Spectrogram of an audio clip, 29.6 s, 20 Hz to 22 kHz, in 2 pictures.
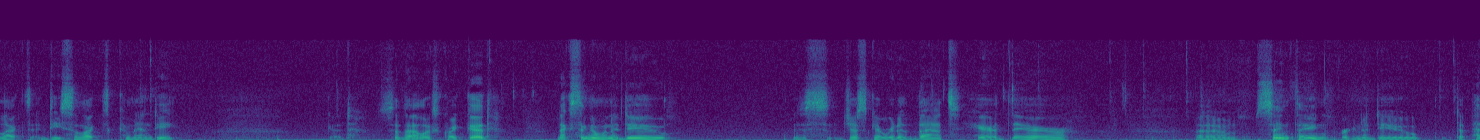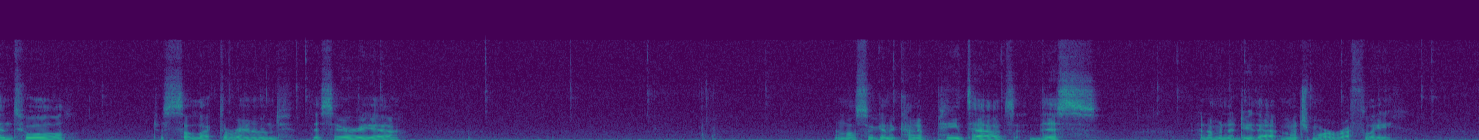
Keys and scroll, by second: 3.3 space, 5.1 v, 9.2 space, 12.6 p.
